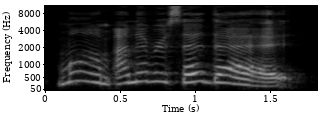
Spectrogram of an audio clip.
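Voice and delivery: high, drawn-out whine at mom; mock-indignant protest. Real, not acted. Daughter answering her mom's comment on stream, whining protest.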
